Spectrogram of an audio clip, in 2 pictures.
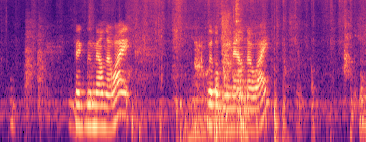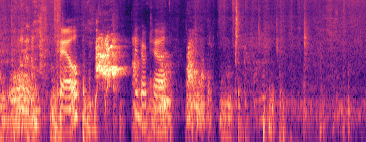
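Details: Weimaraner puppies from the Indigo and Magnum litter, indoors: high, wavering whimpers in drawn-out bursts around two and four seconds, then shorter squeaky whines, with human voices talking over them.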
